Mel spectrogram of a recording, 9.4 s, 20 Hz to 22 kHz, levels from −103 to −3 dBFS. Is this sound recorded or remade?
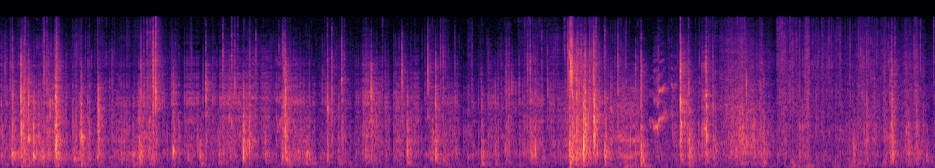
recorded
